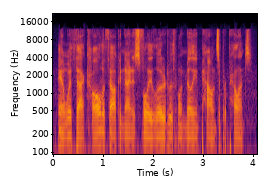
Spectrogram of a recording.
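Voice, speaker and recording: Deep-voiced man hosting live launch commentary. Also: level tone, a little fast, darkish tone, a little hiss or hum. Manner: informative, orderly phrasing.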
